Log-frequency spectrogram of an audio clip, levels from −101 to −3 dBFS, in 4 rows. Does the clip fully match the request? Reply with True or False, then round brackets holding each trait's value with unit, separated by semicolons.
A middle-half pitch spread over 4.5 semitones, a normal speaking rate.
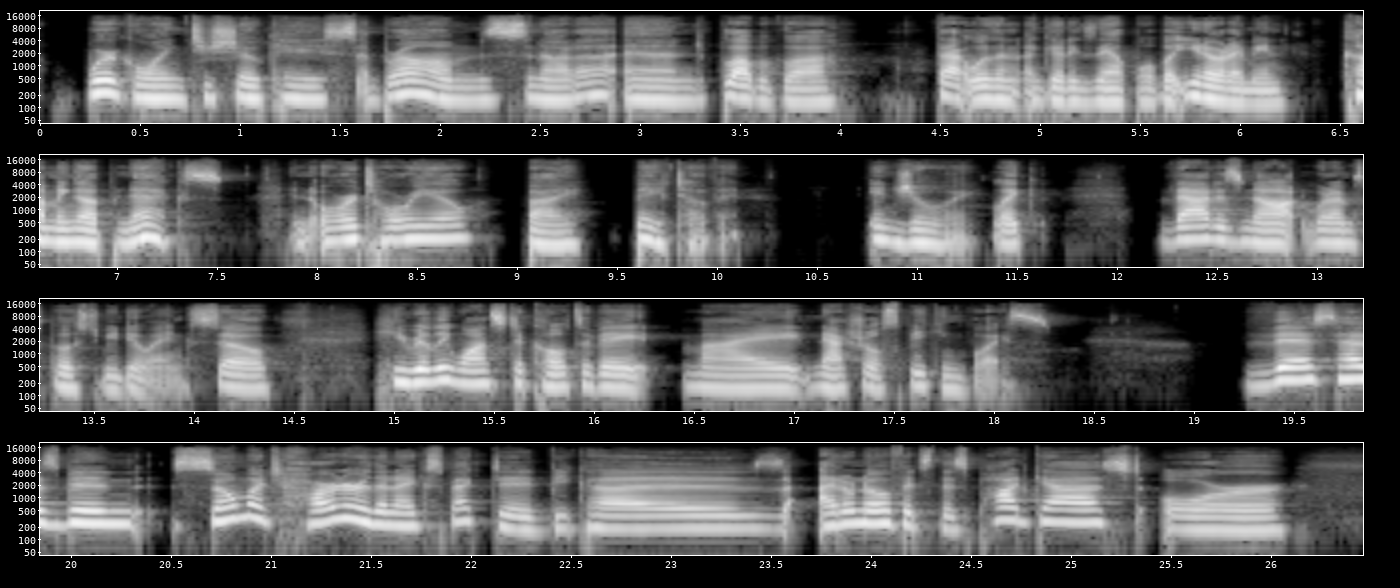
True (5.1 semitones; 155 wpm)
